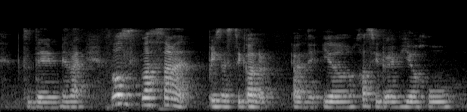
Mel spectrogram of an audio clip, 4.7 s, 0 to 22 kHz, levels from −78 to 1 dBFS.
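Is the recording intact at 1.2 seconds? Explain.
Yes, at 1.2 seconds the speech plays through cleanly, with no dropout, click, distortion or other fault to be heard at that moment.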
